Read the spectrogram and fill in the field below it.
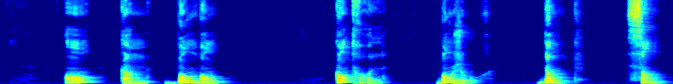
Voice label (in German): Franz Beispiel Aussprache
